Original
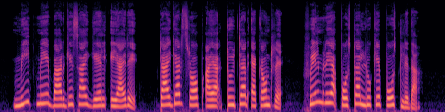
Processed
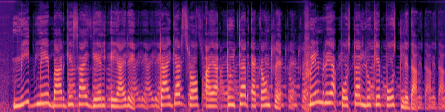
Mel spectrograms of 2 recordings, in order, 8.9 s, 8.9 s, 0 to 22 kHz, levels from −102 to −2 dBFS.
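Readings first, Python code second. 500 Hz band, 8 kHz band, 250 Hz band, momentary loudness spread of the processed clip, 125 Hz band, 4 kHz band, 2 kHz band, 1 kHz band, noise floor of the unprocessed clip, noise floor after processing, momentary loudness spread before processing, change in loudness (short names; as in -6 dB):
+6.5 dB, +8.0 dB, +6.5 dB, 8 LU, +8.5 dB, +7.5 dB, +6.5 dB, +6.0 dB, -80 dBFS, -48 dBFS, 5 LU, +6.0 dB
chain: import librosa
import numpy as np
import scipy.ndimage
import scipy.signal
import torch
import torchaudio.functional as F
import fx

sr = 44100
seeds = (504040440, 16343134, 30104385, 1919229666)

y = fx.peak_eq(x, sr, hz=330.0, db=-3.0, octaves=0.92)
y = fx.echo_feedback(y, sr, ms=272, feedback_pct=47, wet_db=-19)
y = fx.band_squash(y, sr, depth_pct=100)
y = y * 10.0 ** (6.5 / 20.0)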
